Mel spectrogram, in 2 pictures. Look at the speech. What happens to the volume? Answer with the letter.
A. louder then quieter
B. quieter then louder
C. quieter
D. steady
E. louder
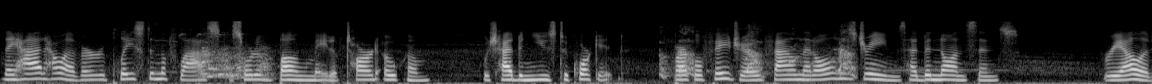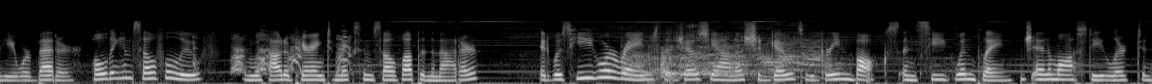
D.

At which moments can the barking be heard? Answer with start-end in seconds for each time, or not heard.
1.6-3.6, 6.5-8.6, 13.4-15.1, 17.7-20.0.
